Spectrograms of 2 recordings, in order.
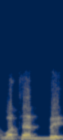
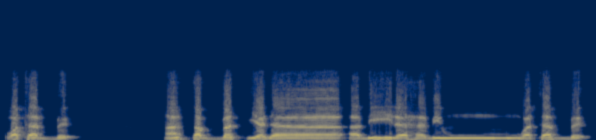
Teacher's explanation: வதப் ஏன்னா அது கடைசியில வருது. இப்போ கல்கலா கொஞ்சம் கூடுதலா இருக்கும். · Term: கல்கலத்துல் குப்ரா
